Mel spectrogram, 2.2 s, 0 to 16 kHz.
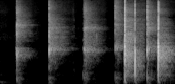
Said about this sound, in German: Wir haben jetzt ein 5 Minuten Klatsch-Solo.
